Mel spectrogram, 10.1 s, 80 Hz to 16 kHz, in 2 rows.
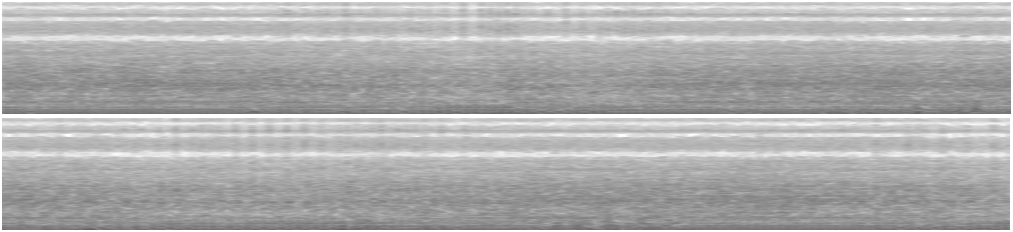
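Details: Stiga Pro 48 mower with Briggs & Stratton engine, fitted with a new tank, air filter and spark plug, carburettor cleaned and rebuilt with a kit: irregular chugging with occasional stumbles, still misfiring, cause unknown.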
